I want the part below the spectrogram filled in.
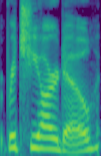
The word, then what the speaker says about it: Ricciardo: Technically, his name should be pronounced Ricciardo if we were going by the Italian pronunciation, but Daniel, the Australian, does not care.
